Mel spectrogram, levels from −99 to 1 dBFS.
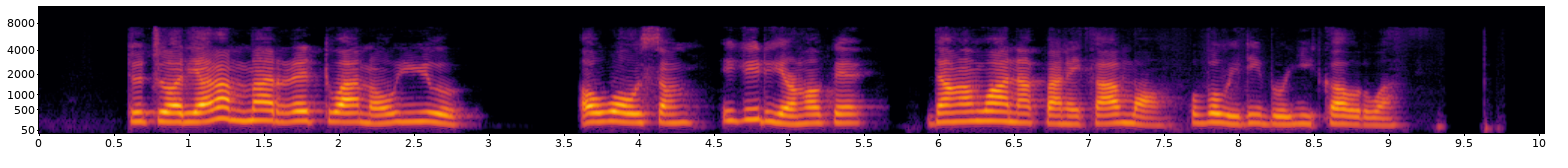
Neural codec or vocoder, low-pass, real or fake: codec, 16 kHz, 1 kbps, FunCodec, trained on LibriTTS, 50 frames a second; 7.2 kHz; fake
